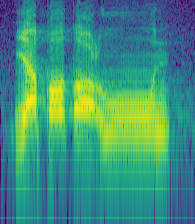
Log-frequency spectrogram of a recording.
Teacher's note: وسط الكلمة مثل قوله تعالى يقطعون، لاحظوا القاف من كلمة يقطعون، فلما ننطق هذه القاف المقلقلة مباشرة الفم يتهيأ على مخرج الطاء التي هي بعد حرف القاف، بالتالي تكون القلقلة أقل وضوحا، يقطعون. هذا مثال لحرف القلقلة وسط الكلمة. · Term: القلقلة الصغرى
